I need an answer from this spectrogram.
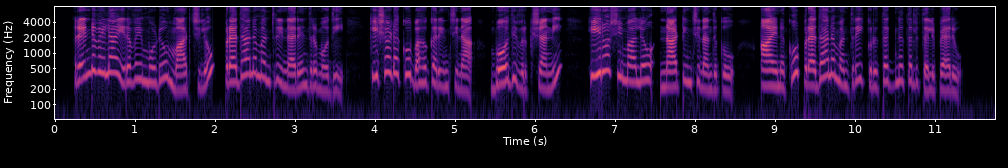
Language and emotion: Telugu, neutral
